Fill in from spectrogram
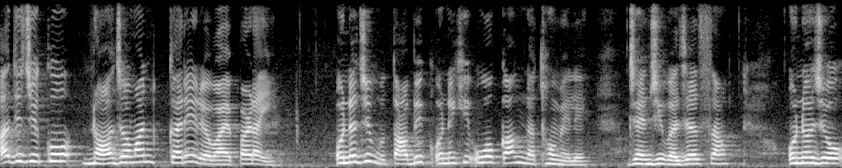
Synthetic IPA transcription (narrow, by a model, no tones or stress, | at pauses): ɐʄʊ̆d͡ʑeːkonɔːd͡ʑəʋaːnkɐɾeɾɐjoaːepɐɽ̤aːi | ʊnə̆d͡ʑiːmʊt̪aːbɪkʊnə̆kʰeːʔʊɦokɐ̃ŋnɐt̪ʰomɪle | d͡ʑɐ̃ɦɪ̃ɲd͡ʑiːʋɐd͡ʑəɦsãʊnə̆d͡ʑoː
